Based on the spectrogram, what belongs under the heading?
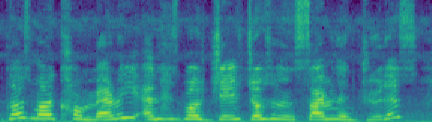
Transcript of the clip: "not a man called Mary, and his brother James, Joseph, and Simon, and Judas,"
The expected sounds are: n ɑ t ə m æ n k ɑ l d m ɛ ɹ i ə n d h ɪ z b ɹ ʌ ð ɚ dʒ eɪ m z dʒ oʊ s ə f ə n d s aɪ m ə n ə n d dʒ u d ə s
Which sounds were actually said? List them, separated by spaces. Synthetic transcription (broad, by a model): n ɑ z m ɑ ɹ k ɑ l m ɛ ɹ i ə n h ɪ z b ʌ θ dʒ eɪ m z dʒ oʊ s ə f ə n s aɪ m ə n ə n dʒ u d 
